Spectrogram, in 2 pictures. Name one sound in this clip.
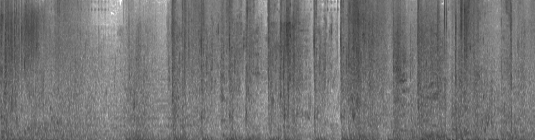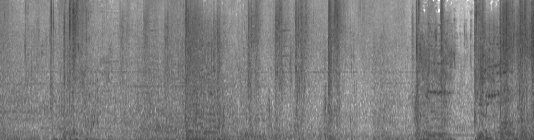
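Water splashes and churns as a large fish thrashes.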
